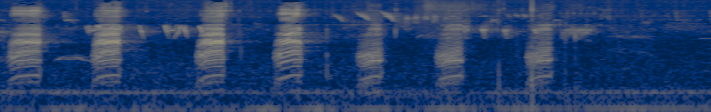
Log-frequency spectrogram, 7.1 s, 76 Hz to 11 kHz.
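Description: Live decoy hen duck on the water quacking, seven loud quacks about one every 0.8 seconds, fading somewhat over the last three. It is calling to draw wild drakes in to the hunter.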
